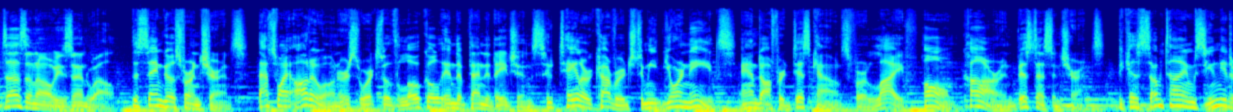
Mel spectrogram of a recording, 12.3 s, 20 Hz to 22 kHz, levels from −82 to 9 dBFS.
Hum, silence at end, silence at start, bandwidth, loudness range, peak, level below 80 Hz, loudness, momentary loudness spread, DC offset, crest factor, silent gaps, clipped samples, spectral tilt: none; 0 s; 0 s; 17.5 kHz; 1 LU; -10 dBFS; -36 dBFS; -27 LUFS; 4 LU; under 0.1%; 16 dB; none; under 0.1%; -5 dB/octave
